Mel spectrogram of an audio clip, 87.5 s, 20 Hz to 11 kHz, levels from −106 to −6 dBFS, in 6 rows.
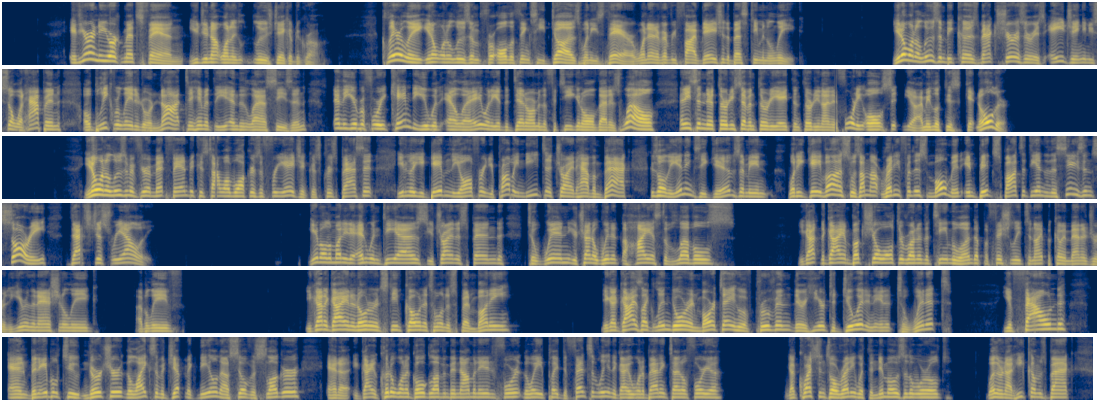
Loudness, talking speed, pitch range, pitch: -23 LUFS, 230 wpm, 160-205 Hz, 185 Hz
